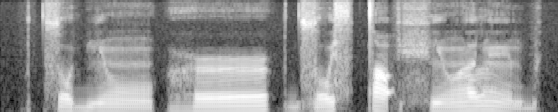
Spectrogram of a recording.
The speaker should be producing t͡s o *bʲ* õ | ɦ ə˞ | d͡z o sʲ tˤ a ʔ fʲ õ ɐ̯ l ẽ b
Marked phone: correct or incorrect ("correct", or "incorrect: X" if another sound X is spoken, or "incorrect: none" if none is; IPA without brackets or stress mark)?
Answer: correct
